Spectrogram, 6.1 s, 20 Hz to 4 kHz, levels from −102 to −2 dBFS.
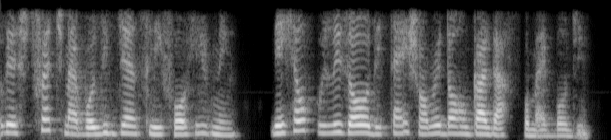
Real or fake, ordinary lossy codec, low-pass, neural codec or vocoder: fake; none; 3.6 kHz; codec, 16 kHz, 0.5 kbps, X-Codec, HuBERT features, trained on LibriSpeech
